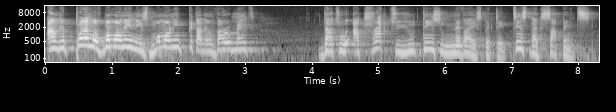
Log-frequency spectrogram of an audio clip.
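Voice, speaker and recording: Male pastor, high and very animated sermon voice, call-and-response delivery. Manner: reads scripture slowly and emphatically.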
